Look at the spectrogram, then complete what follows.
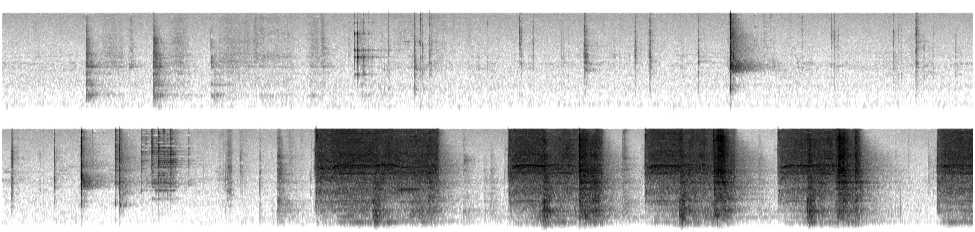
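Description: Cordless drill running in four short bursts while drilling into the base of a metal quad gutter, after a stretch of light clicks and taps from handling and marking metal parts.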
